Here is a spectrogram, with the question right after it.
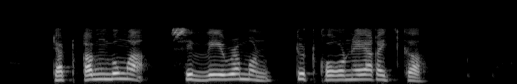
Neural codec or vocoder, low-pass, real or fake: none; 5.4 kHz; real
